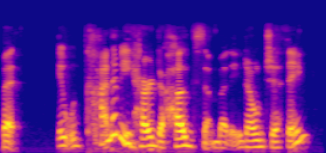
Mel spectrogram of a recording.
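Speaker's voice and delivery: ordinary talk, nothing marked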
